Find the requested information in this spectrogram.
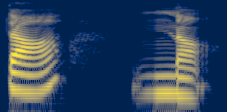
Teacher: அன்னத்தின் நுனிய நாவினுடைய நுனிப்பகுதி பொருந்த பிறக்கும் எழுத்துக்கள்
